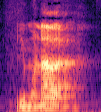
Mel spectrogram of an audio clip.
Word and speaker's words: limonada: Limonada. – Fuck you. – Say it right, limonada. It says limonada on it. It doesn't say lemonade.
